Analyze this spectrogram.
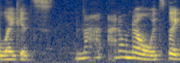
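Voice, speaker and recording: The speaker has a plain, everyday voice. Pitch varies in an ordinary way. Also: woman. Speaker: beauty vlogger. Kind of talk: product review. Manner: casual, filler-heavy.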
